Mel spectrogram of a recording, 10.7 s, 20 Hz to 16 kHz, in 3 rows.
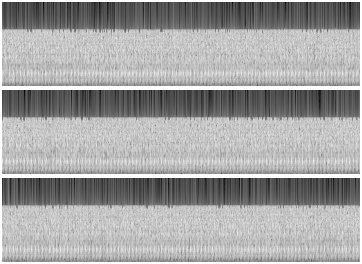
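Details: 2004 VW Passat 1.9 TDI diesel idling: coarse, pulsing rumble about three beats a second over the engine note. Belt appears to jump with the noise. Owner suspects a worn pulley and asks whether to replace the pulley or the whole alternator.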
